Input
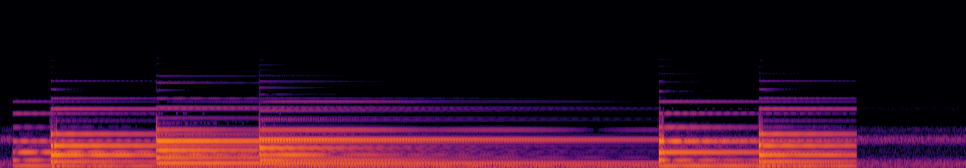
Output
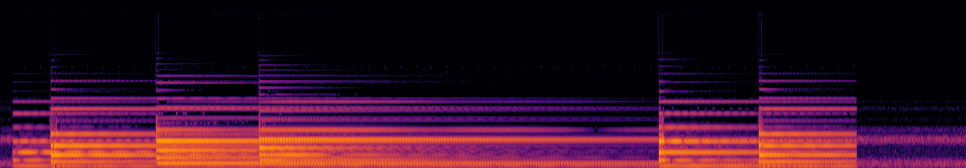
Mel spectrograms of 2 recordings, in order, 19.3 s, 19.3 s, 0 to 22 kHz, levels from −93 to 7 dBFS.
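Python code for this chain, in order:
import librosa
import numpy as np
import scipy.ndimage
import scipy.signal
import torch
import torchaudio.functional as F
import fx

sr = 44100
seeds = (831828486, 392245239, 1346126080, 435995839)

y = scipy.signal.sosfilt(scipy.signal.butter(2, 60.0, 'highpass', fs=sr, output='sos'), x)
y = fx.high_shelf(y, sr, hz=2100.0, db=10.5)
y = y * 10.0 ** (4.5 / 20.0)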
